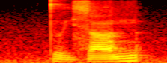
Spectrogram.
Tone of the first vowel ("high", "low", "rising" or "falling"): low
